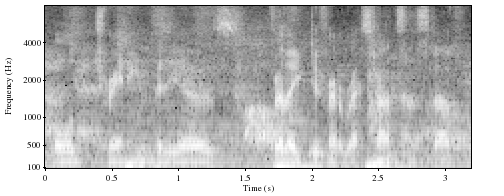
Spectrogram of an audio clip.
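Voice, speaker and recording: Music plays in the background as a man speaks at a moderate pace. His voice is fairly low, and there is audible room echo. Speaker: podcast host. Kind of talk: casual chat. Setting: coffee shop.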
